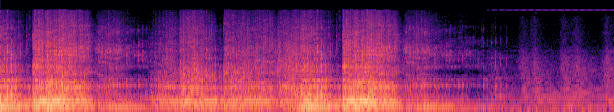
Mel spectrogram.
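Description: A big cat roaring in repeated long, rough calls, the loudest at the start and about three and a half seconds in, dying away after about four seconds. Quiet music with held notes comes in near the end.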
